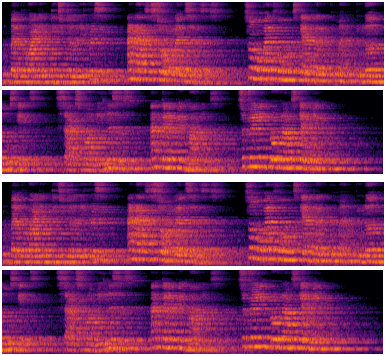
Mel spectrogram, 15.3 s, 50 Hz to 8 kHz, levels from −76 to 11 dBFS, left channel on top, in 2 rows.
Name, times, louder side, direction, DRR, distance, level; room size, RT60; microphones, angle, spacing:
voice 1, 0.2-2.1 2.5-4.3 4.9-8.3 8.7-10.3 10.6-11.9 12.4-14.0, left 1 dB, 85° left, -10 dB, 0.6 m, -16 dB
5.2 x 2.1 x 2.5 m, 2.8 s
head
